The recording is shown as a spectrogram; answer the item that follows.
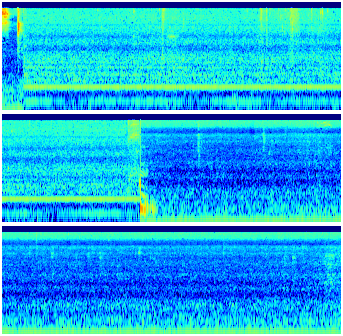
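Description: Steady low electrical hum of room tone. A second, higher steady hum joins it for the first nine or so seconds and cuts off with a click.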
